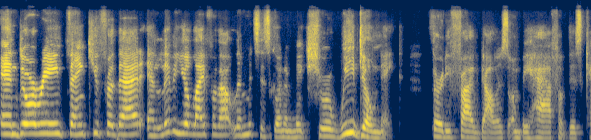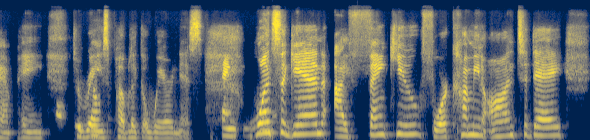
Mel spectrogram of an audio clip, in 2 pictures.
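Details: Adult woman speaking; normal speech.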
